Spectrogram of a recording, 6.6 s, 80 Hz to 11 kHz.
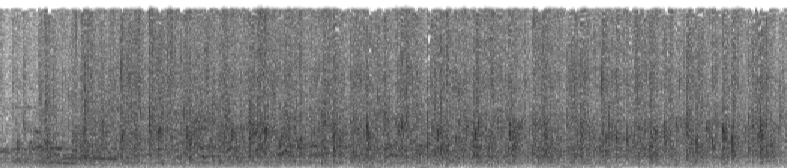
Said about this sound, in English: could we all, just for a second, take a moment to think about and then to have another round of applause for Michael and Claire Morpurgo, who have just celebrated 60 years of being married.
